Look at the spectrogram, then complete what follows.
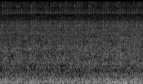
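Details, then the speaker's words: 2008 Ford Explorer with random stalling and no-start: started right up, idled up then dropped to a lower idle; quiet, even low rumble with no stumbles or surging, running smooth. "It just started right up. It starts, it idles up, goes back down to a lower idle, and it runs smooth."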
